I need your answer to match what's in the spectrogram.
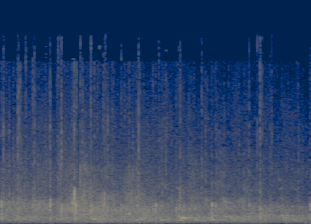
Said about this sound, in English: Come on, give him a little clap. There you go.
